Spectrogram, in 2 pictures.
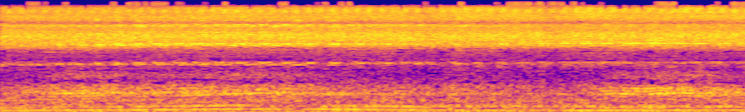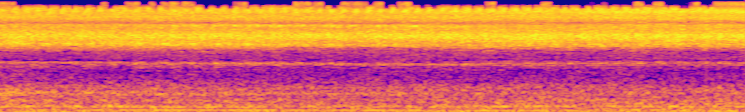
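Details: Cicadas buzz in a dense, steady, high-pitched drone that never lets up, on a Japanese satoyama mountain during a summer hike.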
